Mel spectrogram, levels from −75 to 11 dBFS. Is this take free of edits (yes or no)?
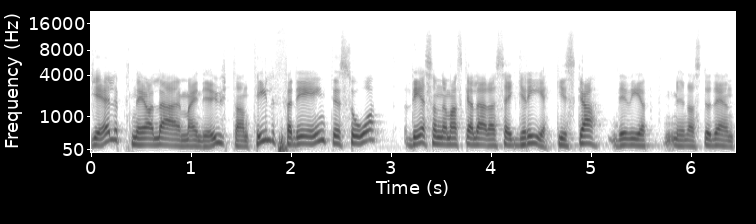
yes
